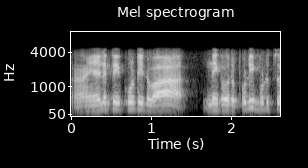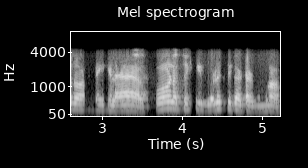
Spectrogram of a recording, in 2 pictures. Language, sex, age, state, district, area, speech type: Tamil, male, 18-30, Tamil Nadu, Pudukkottai, rural, conversation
